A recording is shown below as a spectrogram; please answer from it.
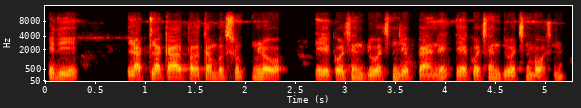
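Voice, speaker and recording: A male teacher giving a grammar class, patiently repeating word forms slowly so students can write them down. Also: on the high side, fairly even intonation, dark tone, no echo.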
